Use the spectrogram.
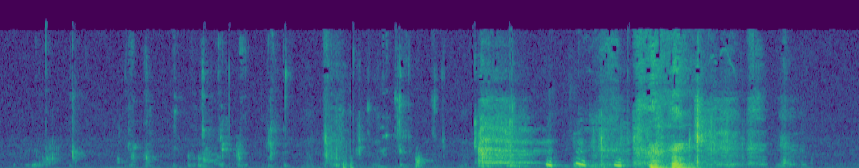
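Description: Loud drinking of water by a person, offered to viewers as a bit of ASMR: wet mouth clicks and soft sips at first, then a louder run of gulping and slurping swallows in the second half.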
